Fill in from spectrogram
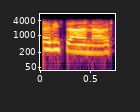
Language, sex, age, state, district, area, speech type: Kannada, female, 18-30, Karnataka, Tumkur, urban, conversation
